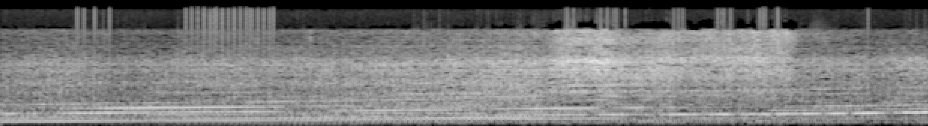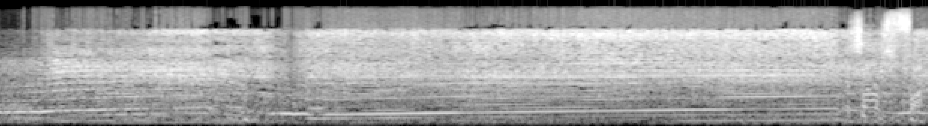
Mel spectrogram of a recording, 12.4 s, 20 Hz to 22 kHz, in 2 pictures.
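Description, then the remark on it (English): A white Porsche 911 SC with a three-litre flat-six engine revs and climbs through the gears with strong, steady harmonic tones, easing off briefly before pulling hard again; loud, with no talking. “That's my old 911 SC, my white one that I had.”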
